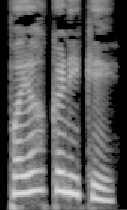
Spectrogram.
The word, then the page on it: ಪಯಃಕಣಿಕೆ: Kannada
